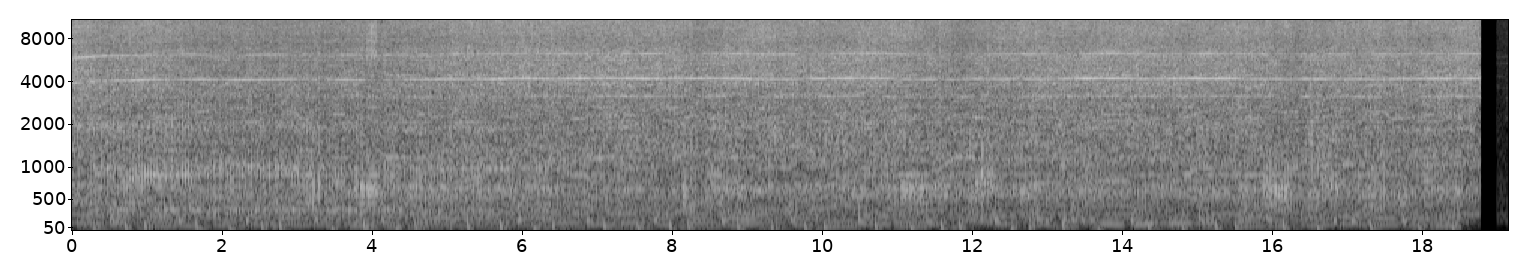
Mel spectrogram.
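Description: Electric hand mixer whipping milk for an icebox cake, a dense, loud, continuous whirring buzz that stays steady throughout before cutting off abruptly at the very end.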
